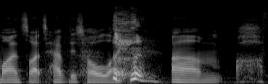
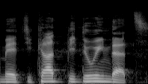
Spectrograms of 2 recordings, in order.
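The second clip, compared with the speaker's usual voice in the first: bad, failed, put-on South African accent; 4 dB louder than usual. Retelling a south african man's warning, using a bad south african accent. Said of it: "That is not a South African accent either".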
